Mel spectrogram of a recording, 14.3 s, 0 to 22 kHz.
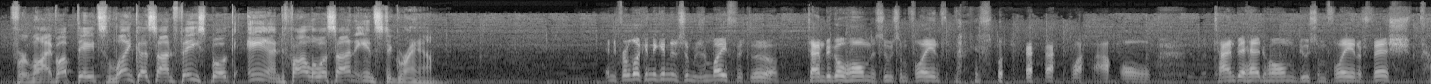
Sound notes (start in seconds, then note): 9.9 laughs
